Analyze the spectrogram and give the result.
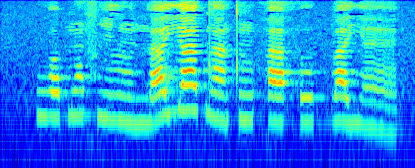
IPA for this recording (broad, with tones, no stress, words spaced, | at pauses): wɔ˦bɔ̃˦fi˧lũ˨ na˨˦ja˦ dã˧tũ˧ha˧ho˧ ba˧jɛ̃˨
